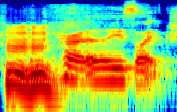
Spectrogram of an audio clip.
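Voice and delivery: ordinary delivery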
